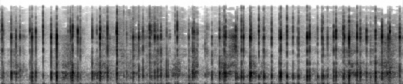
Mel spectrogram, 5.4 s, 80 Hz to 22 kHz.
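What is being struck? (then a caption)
Small cardboard phone box. Long pink acrylic nails tap and scratch a small, hollow white cardboard iPhone box with an embossed, textured lid; its contents are unknown. The result is a quick, dense run of sharp, dry clicks and scratchy rasps, bright and centred near 3.8 kHz with almost no low end. Each hit dies away instantly.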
